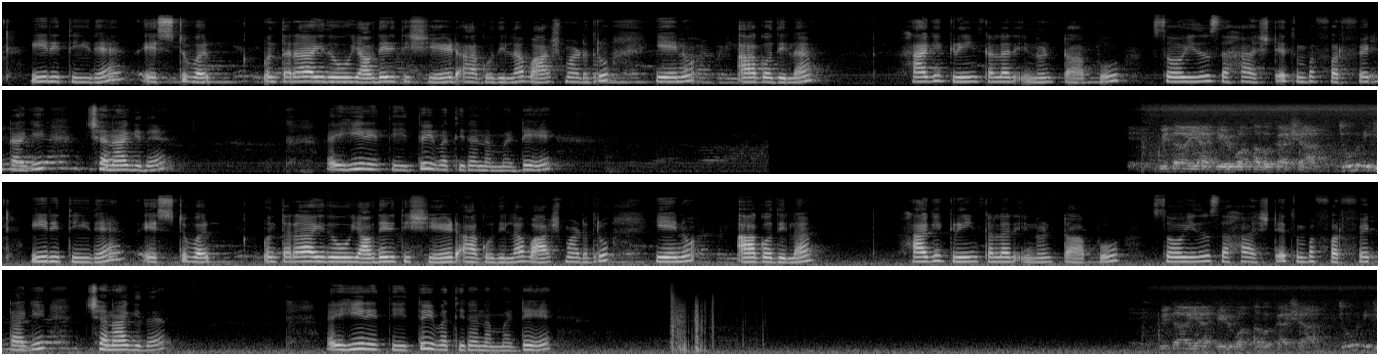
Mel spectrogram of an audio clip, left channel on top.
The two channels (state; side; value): noise; right; rumble, 19 dB below the sound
